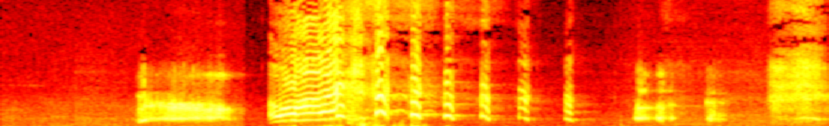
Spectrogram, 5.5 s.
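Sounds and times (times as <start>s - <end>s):
burp: 0.9s - 1.7s, 4.2s - 4.9s.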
